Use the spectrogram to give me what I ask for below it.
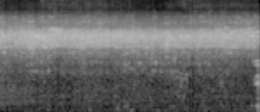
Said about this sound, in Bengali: আবারও আমি নেড়ে দেবো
